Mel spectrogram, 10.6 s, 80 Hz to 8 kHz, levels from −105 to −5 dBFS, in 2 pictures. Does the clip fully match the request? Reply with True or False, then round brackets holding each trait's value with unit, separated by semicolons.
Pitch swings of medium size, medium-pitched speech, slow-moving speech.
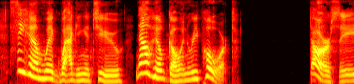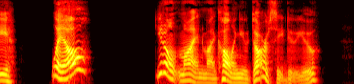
False (7.3 semitones; 175 Hz; 120 wpm)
